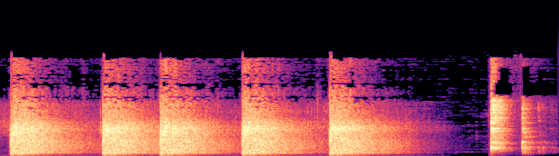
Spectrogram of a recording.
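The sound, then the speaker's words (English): Five loud gunshots are fired at a tin can, evenly spaced, each with a ringing decay. After a brief silence come two shorter, sharper impacts. “Five bullets can put that tin can into the well.”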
